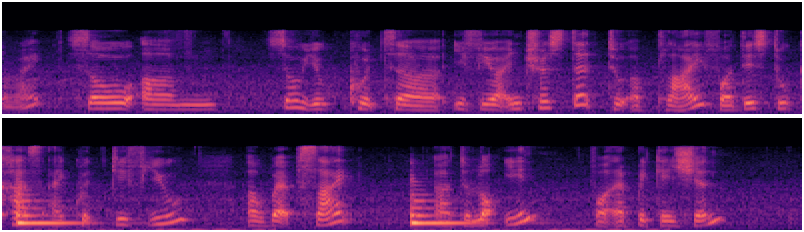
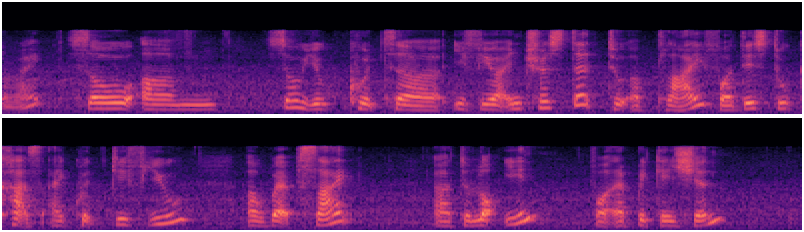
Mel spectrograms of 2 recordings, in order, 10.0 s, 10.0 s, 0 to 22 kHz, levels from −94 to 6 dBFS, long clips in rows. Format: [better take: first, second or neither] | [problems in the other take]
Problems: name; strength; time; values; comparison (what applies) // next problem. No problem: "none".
second | background sound (Bowed string instrument); 5 dB above the speech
